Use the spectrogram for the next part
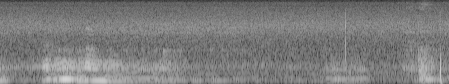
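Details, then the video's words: A Cavalier King Charles Spaniel, while playing, gives a low, wavering, drawn-out howling grumble, followed by a couple of sharp knocks. "Cavalier King Charles spaniel barking and playing and howling"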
